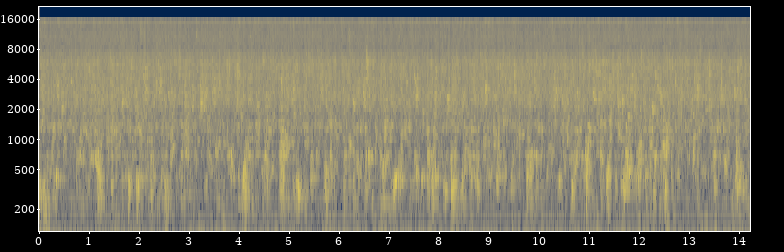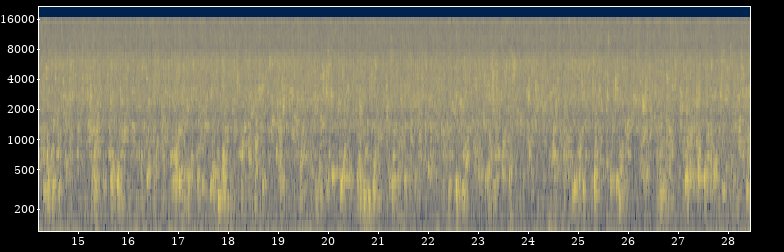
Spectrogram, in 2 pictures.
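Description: Steady rain falling, dense with small drips and splashes.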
